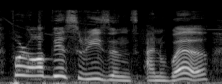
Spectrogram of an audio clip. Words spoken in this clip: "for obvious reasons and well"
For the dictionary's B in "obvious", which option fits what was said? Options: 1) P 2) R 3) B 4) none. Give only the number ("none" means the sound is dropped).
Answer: 3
